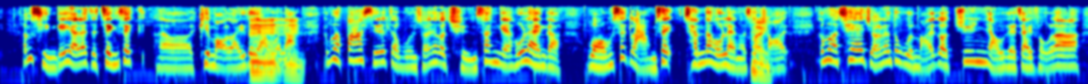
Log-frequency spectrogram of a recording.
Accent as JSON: {"language": "Cantonese", "country": "Hong Kong", "said": "多啲遊客，我哋香港人都開心好多。"}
